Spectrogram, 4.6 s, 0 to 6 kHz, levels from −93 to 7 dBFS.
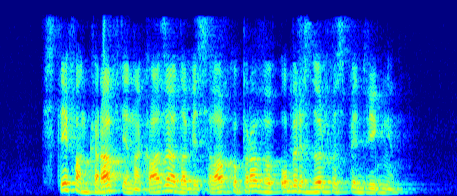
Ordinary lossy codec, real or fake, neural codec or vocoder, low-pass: AAC, 32 kbps; real; none; 5.4 kHz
